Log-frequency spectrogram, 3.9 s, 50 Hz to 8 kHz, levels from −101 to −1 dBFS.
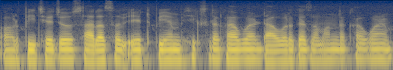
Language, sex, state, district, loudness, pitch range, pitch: Hindi, male, Bihar, Katihar, -18 LUFS, 110-115 Hz, 115 Hz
